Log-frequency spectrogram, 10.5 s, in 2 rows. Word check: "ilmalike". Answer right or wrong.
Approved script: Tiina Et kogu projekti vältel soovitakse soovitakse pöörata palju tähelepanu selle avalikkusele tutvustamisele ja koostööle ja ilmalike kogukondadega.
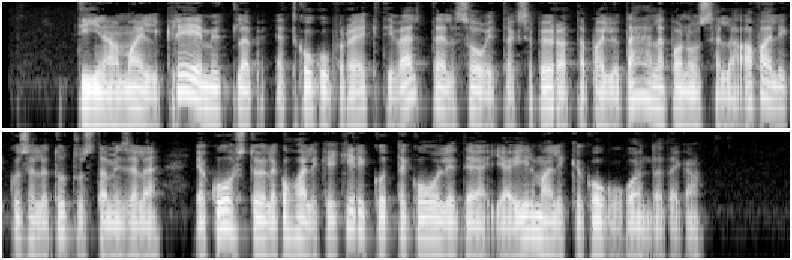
right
